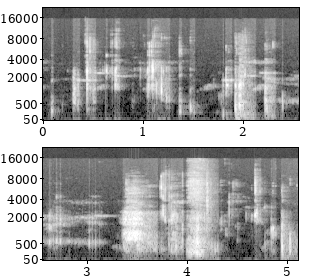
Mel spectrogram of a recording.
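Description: Close-miked chewing of spicy instant noodles with rice, with wet lip smacks and mouth clicks, and two louder breathy bursts about three and a half and four seconds in.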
